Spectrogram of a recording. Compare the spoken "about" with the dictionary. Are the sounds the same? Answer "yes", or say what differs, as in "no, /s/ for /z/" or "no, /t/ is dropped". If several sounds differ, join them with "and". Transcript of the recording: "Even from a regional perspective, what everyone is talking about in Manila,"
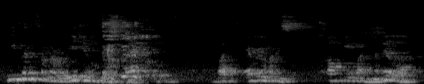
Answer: no, /b/ is dropped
